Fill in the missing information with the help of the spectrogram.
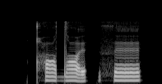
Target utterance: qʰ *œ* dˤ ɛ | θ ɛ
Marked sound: correct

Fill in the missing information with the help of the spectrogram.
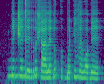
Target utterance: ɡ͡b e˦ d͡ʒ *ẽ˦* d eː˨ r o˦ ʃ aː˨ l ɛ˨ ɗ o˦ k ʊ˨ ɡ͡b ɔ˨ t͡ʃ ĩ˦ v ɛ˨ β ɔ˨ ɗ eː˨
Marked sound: incorrect: e˦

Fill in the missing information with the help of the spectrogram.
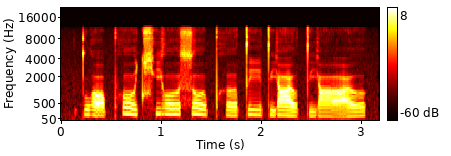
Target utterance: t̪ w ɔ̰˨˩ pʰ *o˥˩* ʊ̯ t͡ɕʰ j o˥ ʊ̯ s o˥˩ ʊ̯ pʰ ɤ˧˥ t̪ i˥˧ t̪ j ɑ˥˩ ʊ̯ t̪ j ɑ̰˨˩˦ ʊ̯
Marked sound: correct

